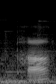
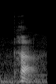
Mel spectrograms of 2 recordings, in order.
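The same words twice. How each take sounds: First: The pitch rises through the syllable. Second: The pitch falls sharply, like scolding. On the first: "a rising sound for the second tone" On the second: "the fourth tone, just sharp and scolding"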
